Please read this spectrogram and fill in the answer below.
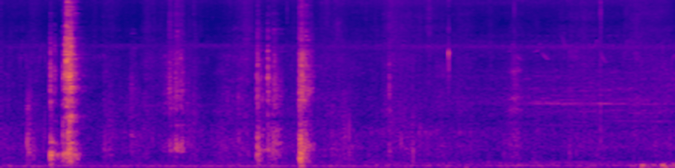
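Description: Footsteps swishing through grass, several louder steps in the first three seconds, over a faint low steady hum.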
